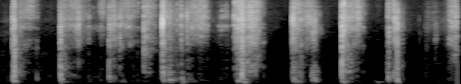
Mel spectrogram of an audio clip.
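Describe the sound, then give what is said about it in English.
A deck of tarot cards is given a quick shuffle in a series of quick, crisp riffling bursts with short pauses between them, papery and fairly loud against a quiet background. “let's switch gears and let's play with our tarot cards. I am being strongly encouraged to talk to you or to pull three cards.”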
